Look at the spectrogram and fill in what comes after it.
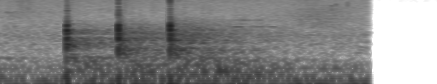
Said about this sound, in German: Seltsam. Das waren Schritte. Da stimmt doch was nicht.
